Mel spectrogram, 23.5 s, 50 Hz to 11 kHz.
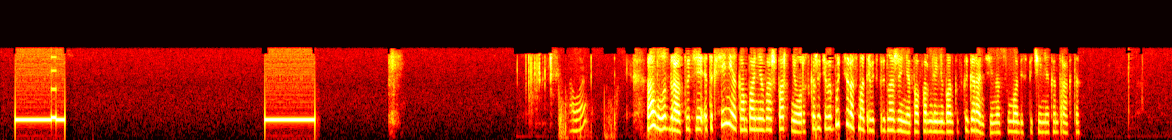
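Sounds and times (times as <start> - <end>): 
short telephone buzzing tone while a call is transferred: 0.3 - 1.3, 5.3 - 6.3
steady telephone line tones while a call is transferred: 5.3 - 6.3
speech: 12.9 - 21.8.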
